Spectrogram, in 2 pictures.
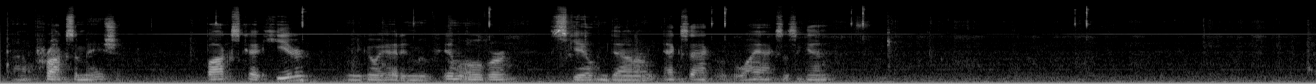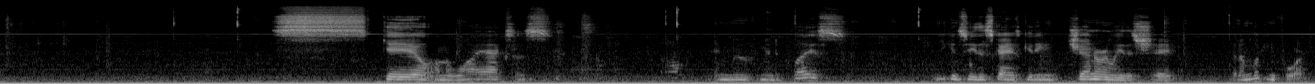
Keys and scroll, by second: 5.6 s, 12.0 ctrl+z, 17.2 s, 23.6 a.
